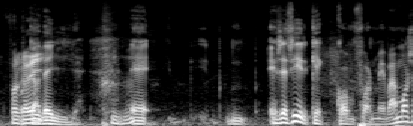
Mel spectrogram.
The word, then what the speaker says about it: Forcadell: Y eso se une a lo que acabamos de ver y de contemplar con Carmen Forcadell. Espero haberlo pronunciado bien. Sí, bastante bien. Forcadell.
